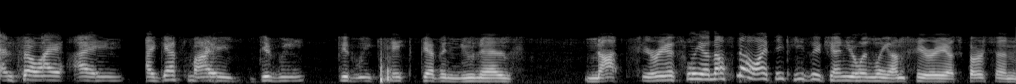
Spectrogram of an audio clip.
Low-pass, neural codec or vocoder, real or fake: 5.4 kHz; codec, 44.1 kHz, 3.4 kbps, Pupu-Codec; fake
